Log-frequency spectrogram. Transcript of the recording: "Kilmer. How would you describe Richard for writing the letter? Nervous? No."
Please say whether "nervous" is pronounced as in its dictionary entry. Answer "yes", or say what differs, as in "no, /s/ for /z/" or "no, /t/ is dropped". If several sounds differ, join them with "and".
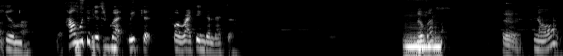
no, /s/ is dropped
